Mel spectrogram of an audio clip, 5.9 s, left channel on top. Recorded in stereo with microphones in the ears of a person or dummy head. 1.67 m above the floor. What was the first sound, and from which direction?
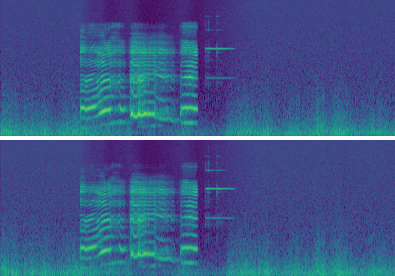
A baby crying, 25° left (ahead or behind).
